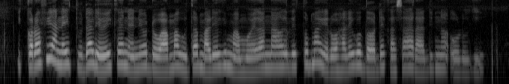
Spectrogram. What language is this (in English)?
Kikuyu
